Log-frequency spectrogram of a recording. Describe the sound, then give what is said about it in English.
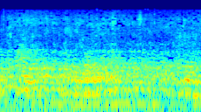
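A steady, dense hum of many honeybees buzzing together, continuous with no breaks, filling the whole moment like a busy hive entrance. “I'm …, and I love bees.”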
